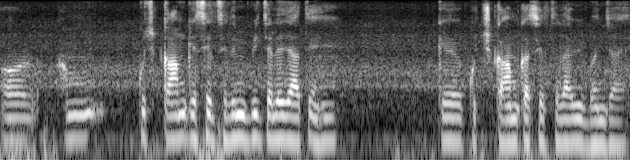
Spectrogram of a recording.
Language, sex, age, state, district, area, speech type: Urdu, male, 45-60, Delhi, Central Delhi, urban, spontaneous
